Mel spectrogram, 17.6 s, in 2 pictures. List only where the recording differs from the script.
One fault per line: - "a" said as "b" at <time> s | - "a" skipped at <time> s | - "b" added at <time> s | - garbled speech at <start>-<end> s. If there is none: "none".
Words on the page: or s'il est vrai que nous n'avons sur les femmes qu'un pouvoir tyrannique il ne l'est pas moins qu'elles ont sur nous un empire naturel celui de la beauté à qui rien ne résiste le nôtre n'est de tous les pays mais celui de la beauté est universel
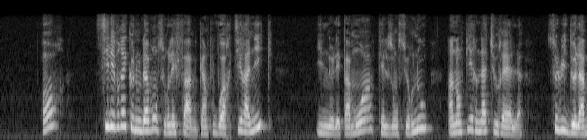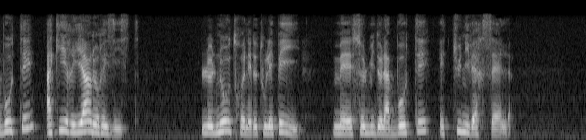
none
